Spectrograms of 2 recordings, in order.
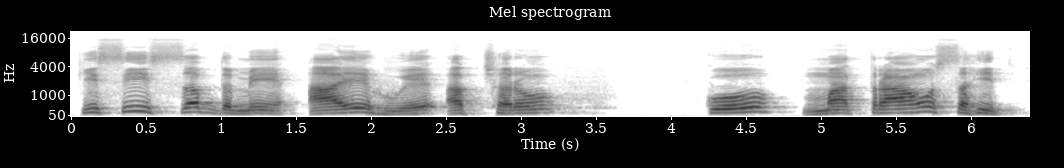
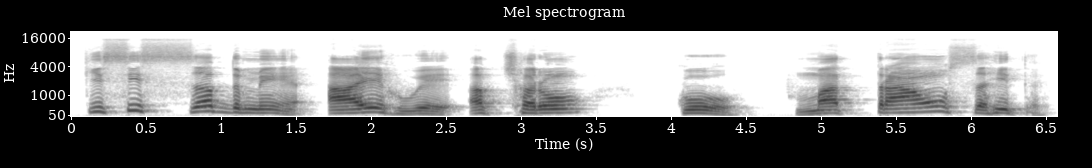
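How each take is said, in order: First: Slow, clearly spaced dictation; slow, deliberate Hindi definition read. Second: Slow dictation. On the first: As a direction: spell each word out slowly for the class. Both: Shown as a demonstration. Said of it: "फिर सुनिए".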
